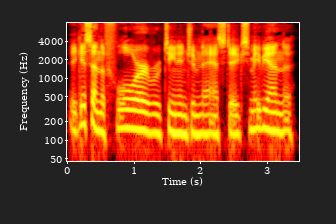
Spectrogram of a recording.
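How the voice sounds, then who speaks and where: Man, creaky gravelly voice, dry close recording, halting meandering delivery, lulling bedtime podcast host. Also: mid-range voice, flat delivery, no echo. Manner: meandering, halting, hesitant, self-deprecating; lulling, soothing. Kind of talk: rambling bedtime podcast monologue.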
